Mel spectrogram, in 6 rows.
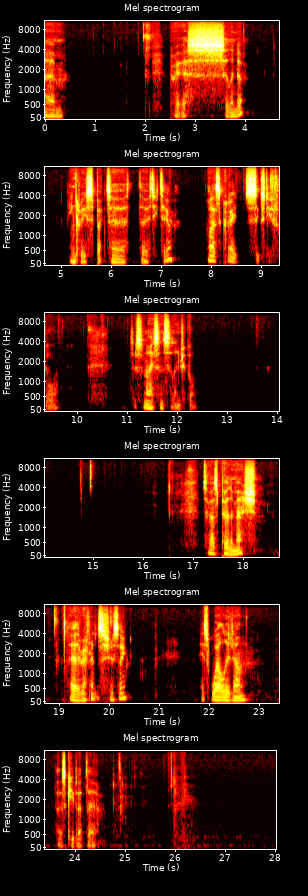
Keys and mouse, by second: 1.9 shift+Tab, 4.9-10.3 drag, 8.3 BackSpace, 8.5 BackSpace, 10.2 middle drag, 10.2 right drag, 10.4 right drag, 10.7 middle drag, 11.0 r, 13.4 w, 14.6 f, 14.9 alt+drag, 15.2 alt+right drag, 15.4 alt+right drag, 15.6 alt+click, 24.0 click, 24.8 alt+middle click, 25.0 alt+right click, 25.2 alt+click, 27.6 middle click.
